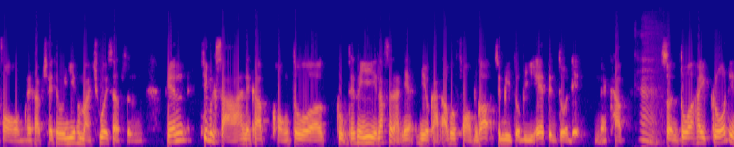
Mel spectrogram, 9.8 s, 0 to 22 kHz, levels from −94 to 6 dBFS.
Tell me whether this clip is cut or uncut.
cut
